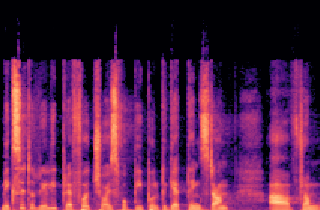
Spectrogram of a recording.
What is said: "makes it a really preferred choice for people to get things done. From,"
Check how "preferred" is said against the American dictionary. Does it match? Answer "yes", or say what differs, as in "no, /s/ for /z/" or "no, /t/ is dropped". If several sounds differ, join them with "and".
yes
